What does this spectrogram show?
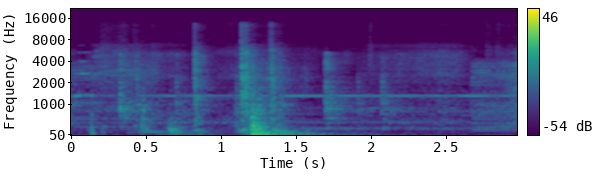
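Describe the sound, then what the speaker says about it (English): A door slams shut in a Mario-themed horror video game, one solid thunk at about the middle of the clip, close and fairly loud over quiet game ambience. "no, I'm gonna shut the door."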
